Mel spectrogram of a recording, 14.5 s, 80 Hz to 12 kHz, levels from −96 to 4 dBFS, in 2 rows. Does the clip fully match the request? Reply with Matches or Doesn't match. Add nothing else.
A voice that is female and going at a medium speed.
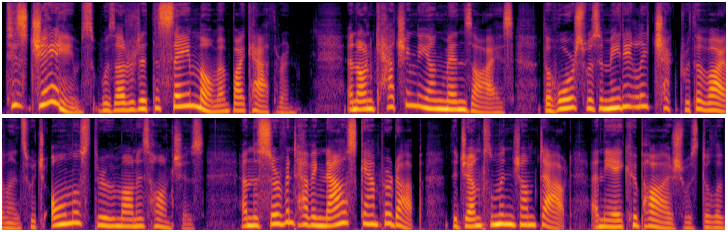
Doesn't match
